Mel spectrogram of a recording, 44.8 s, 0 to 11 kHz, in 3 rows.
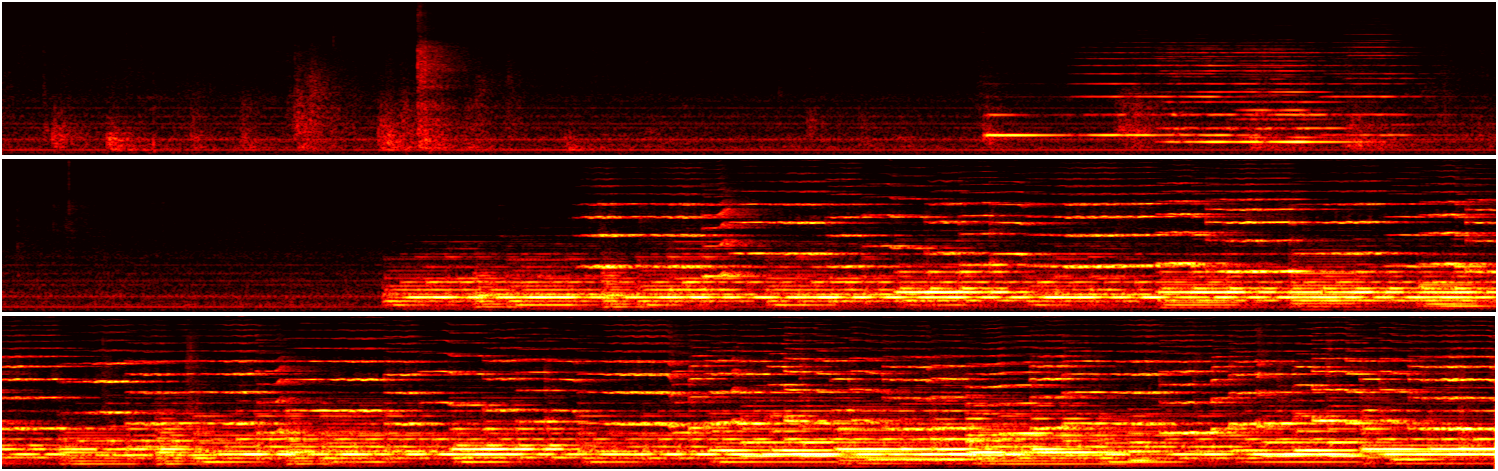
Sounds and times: Violin, fiddle: 10.6 - 14.5, 20.6 - 44.8.

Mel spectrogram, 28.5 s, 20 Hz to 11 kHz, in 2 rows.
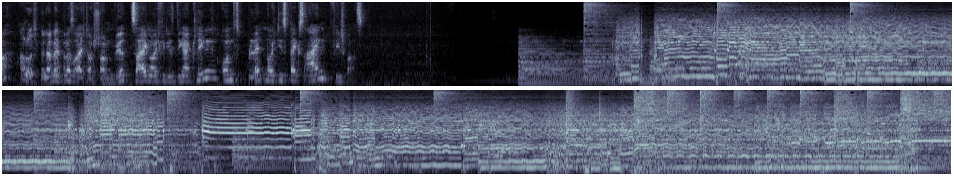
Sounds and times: Speech: 0.0 - 5.5
Music: 7.4 - 28.4.

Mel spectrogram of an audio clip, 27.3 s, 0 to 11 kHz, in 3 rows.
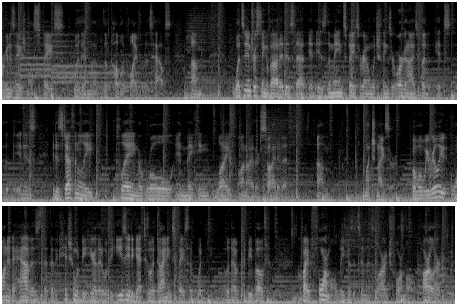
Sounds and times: Speech: 0.0 - 14.8, 15.4 - 15.7, 16.3 - 27.2
Music: 0.0 - 27.2.

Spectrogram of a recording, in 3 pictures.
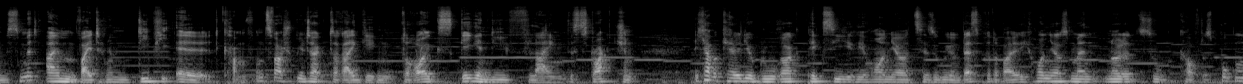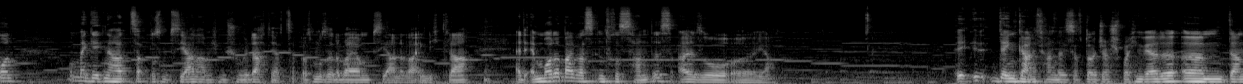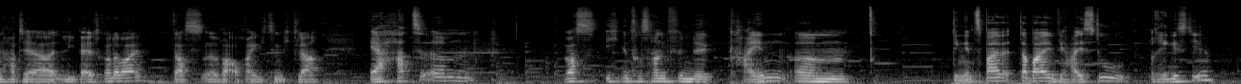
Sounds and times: Speech: 0.0 - 20.2, 22.0 - 29.7, 30.5 - 33.4, 34.4 - 37.0
Music: 0.0 - 37.2.

